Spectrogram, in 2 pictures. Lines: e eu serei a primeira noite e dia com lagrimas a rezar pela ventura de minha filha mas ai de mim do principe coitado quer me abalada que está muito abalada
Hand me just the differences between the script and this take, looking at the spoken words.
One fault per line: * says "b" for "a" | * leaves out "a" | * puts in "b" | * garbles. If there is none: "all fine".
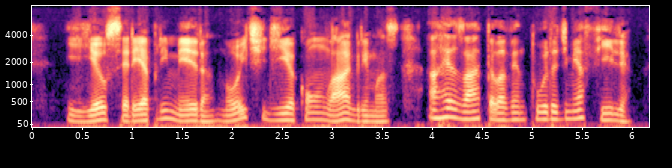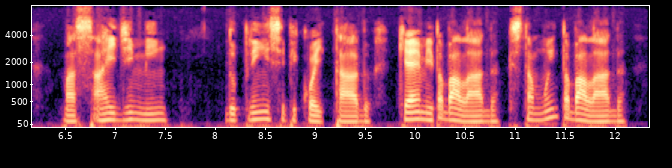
all fine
